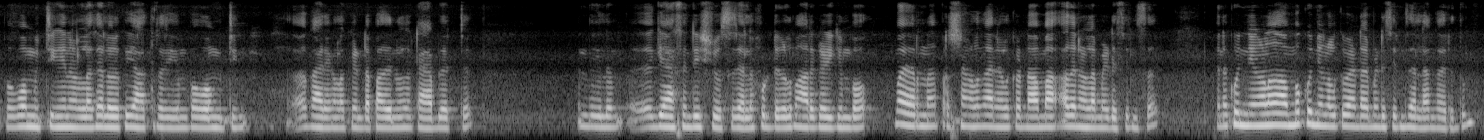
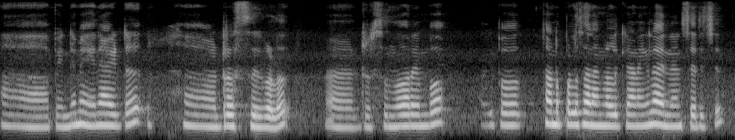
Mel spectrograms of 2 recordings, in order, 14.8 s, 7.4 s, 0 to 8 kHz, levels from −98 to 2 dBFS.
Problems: none marked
